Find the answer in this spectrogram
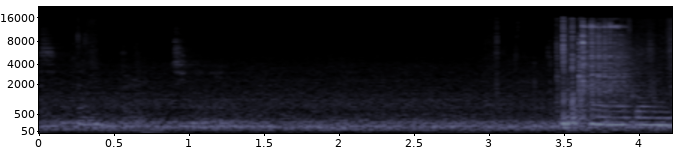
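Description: Paper banknotes rustling as a stack of bills is picked up and handled, a short crisp burst near the end over a low steady hum.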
